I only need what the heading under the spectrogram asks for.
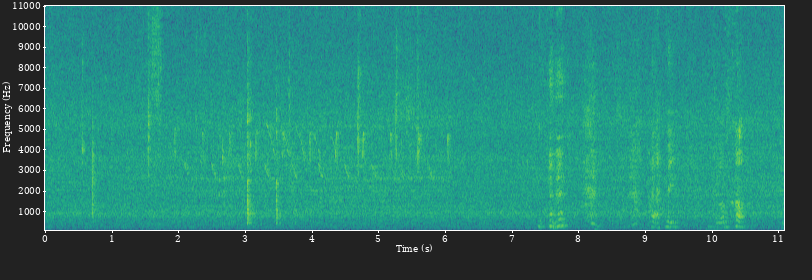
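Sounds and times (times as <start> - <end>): background hiss: 0.0 - 11.0
birds chirping: 1.5 - 6.3.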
